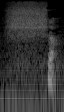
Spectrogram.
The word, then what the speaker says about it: ش: And it's called sha, you know? So the sh sound, not ch like the Spanish, no, it's sh, you know, sh.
